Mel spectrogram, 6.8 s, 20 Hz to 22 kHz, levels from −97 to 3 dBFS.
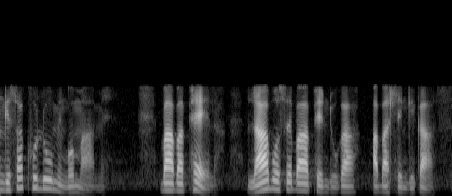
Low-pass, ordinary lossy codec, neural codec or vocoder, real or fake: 3.6 kHz; none; none; real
